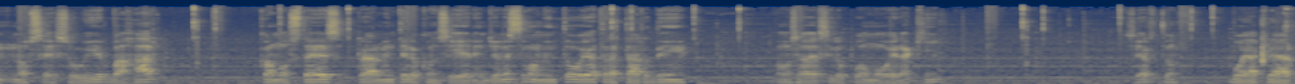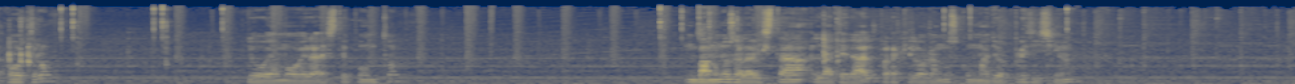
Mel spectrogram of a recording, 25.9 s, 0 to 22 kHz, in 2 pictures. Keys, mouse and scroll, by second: 2.4 middle click, 2.4 scroll down 1, 3.7-6.3 drag, 6.5 middle click, 7.6-10.6 drag, 10.6 middle click, 11.6-12.1 scroll up 1, 12.1 middle click, 13.2 ctrl+r, 15.3-19.8 drag, 20.0 middle click, 20.5 KP_1, 21.4 KP_1, 21.5 KP_3, 21.9-22.5 scroll up 2, 22.5 shift+middle click, 23.0-23.4 scroll up 1, 23.8-25.9 drag.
